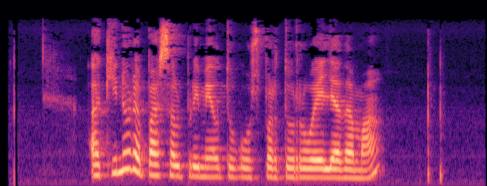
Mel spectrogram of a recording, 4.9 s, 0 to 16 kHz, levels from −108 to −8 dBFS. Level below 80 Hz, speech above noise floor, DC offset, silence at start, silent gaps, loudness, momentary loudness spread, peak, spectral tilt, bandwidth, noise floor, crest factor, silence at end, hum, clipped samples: -64 dBFS; 31 dB; under 0.1%; 0.9 s; none; -22 LUFS; 10 LU; -4 dBFS; -4 dB/octave; 11 kHz; -52 dBFS; 20 dB; 0.45 s; none; under 0.1%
